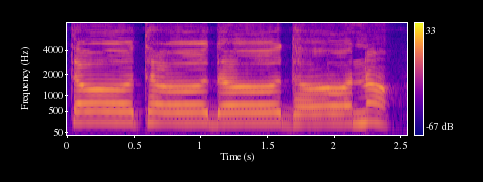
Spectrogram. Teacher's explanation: त थ द ध न के व्यंजनों का उच्चारण स्थान ऊपर के दांतों से होता है, इसलिए दंतव्य व्यंजन कहते हैं।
